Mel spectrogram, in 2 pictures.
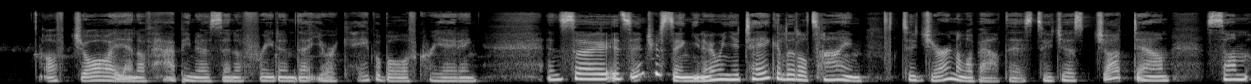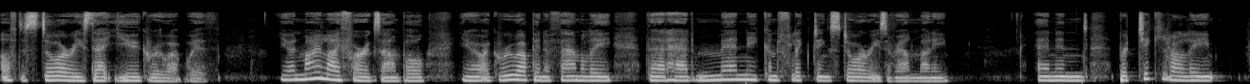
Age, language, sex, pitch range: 40-59, English, female, 170-205 Hz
